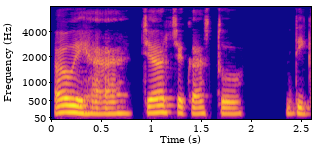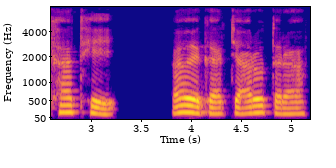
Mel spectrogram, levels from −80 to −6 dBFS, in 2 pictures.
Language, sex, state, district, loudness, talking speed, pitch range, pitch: Chhattisgarhi, male, Chhattisgarh, Jashpur, -17 LUFS, 140 wpm, 155-175 Hz, 165 Hz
